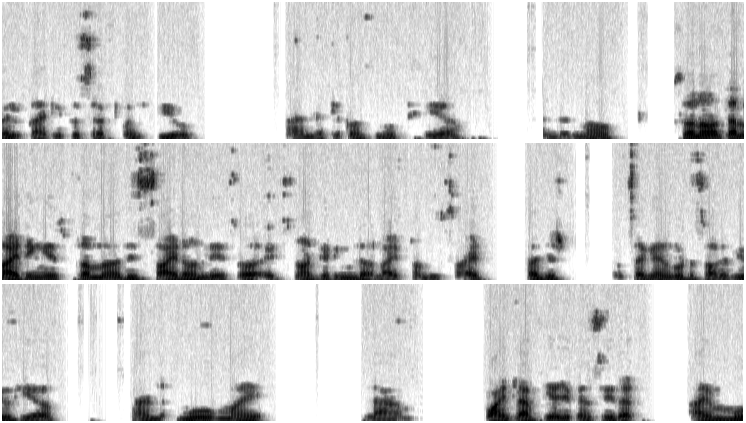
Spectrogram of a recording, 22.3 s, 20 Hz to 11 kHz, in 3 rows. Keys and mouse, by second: 2.4 t, 3.4 click, 5.2 t, 6.4 shift+z, 13.8 shift+z, 15.7 right click, 16.5 click, 16.5 middle drag, 16.7 click, 17.0-18.3 drag, 21.5 KP_0.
